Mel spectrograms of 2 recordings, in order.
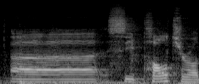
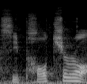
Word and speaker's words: sepulchral: There needs to be a K in there.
